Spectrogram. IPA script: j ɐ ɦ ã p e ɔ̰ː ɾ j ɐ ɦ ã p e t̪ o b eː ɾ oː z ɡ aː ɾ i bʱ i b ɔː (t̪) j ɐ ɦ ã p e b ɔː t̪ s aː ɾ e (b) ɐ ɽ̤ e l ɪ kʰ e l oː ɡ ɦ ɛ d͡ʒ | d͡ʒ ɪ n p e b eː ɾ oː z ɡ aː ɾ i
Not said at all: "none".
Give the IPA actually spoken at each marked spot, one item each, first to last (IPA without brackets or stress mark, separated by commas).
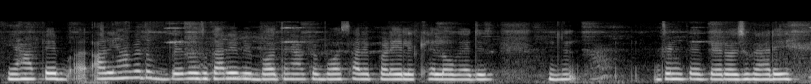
t̪, p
